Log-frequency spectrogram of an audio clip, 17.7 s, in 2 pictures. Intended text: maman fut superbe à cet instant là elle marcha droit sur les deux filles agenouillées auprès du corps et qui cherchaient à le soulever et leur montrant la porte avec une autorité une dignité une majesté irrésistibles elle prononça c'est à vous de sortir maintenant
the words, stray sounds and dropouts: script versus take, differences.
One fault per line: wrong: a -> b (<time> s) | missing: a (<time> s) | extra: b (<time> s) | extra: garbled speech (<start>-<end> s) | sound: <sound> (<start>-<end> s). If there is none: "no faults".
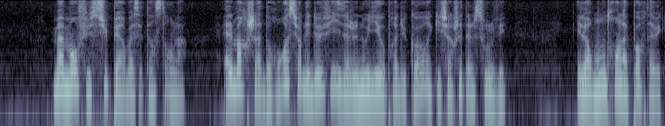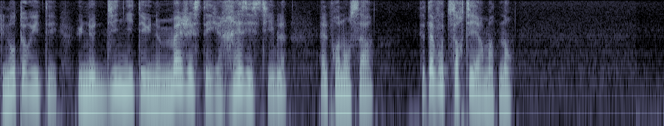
no faults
